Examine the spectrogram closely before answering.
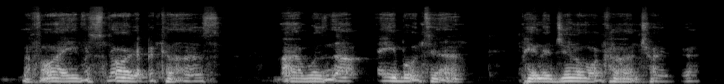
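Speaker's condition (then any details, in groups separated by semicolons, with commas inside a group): ALS; hoarse voice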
